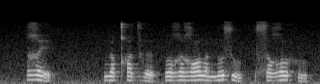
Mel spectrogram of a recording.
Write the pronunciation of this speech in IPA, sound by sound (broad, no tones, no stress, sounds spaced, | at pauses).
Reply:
ʁ e | l u qʰ ɔ dʱ ə | o ʁ ɯ ʁ ɔ lˠ ə n o s u | s ɔ ʁ o h u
